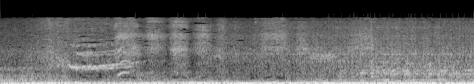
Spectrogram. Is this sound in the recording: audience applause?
no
